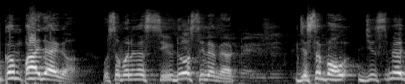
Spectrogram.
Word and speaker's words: pseudo: क्योंकि हम देखो सीडो को भी लिखते हैं इससे PSEUDO, जहाँ पी साइलेंट है।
